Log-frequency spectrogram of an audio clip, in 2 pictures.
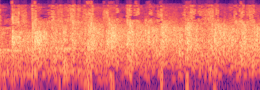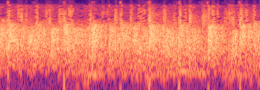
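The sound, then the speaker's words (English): A crowd at a meeting applauds two departing members, many hands clapping at once in a dense, loud patter that holds at an even level for several seconds with no voices over it. “So maybe we could give them both a round of applause.”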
